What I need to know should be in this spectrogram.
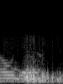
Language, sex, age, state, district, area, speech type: Kannada, male, 18-30, Karnataka, Uttara Kannada, rural, conversation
